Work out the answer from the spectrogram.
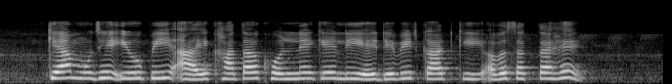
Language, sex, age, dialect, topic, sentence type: Hindi, female, 36-40, Marwari Dhudhari, banking, question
